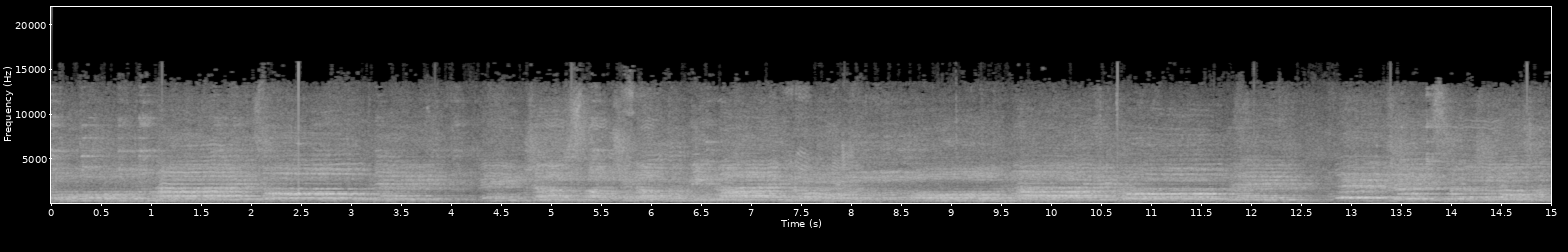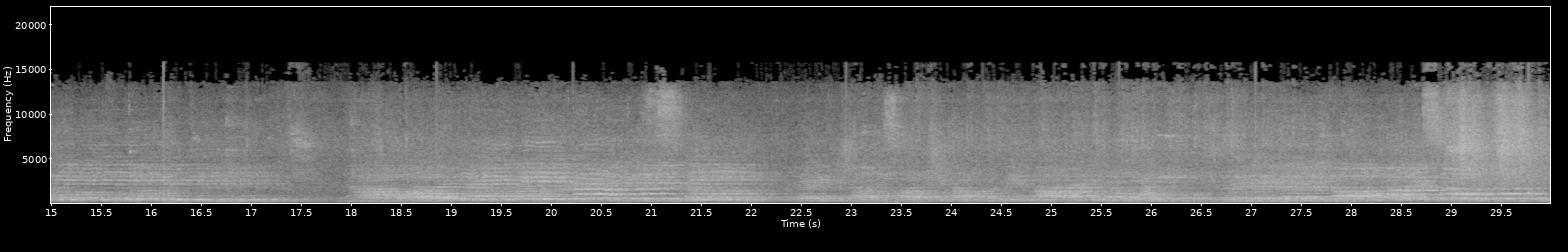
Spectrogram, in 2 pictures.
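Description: Mixed adult choir of women's and men's voices singing, with short breaks between phrases.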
